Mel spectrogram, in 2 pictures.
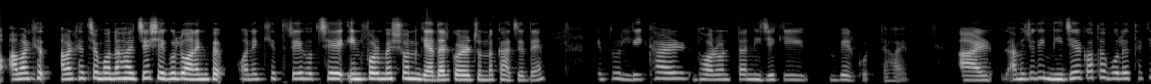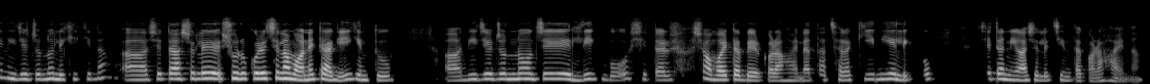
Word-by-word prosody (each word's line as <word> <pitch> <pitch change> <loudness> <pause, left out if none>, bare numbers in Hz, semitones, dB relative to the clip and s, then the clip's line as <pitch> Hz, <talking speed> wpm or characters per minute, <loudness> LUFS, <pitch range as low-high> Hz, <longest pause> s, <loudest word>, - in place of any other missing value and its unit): আমার 260 +2 +6
খে 275 - +4 0.2
আমার 250 +1 +5
ক্ষেত্রে 285 0 +1
মনে 265 0 +6
হয় 275 -1 +8
যে, 280 - +5
সেগুলো 265 -1 +5
অনেকবা 240 +1 +5 0.3
অনেকক্ষেত্রে 245 +3 -5
হচ্ছে 255 +1 -1 0.2
information 265 +2 +5
gather 215 +1 +7
করার 220 -1 +5
জন্য 215 0 -3
কাজে 200 -1 -3
দেয়। 210 +4 -5 0.5
কিন্তু 245 +2 -16 0.2
লিখার 270 +4 -3 0.3
ধরনটা 230 0 -4
নিজেকেই 220 0 -6 0.4
বের 215 -3 -6
করতে 475 0 -22
হয়। - - -16 0.7
আর 200 0 +2 0.3
আমি 240 +2 -1
যদি 285 +1 -5
নিজের 260 +5 +1
কথা 310 +1 -4
বলে 270 0 -1
থাকি, 280 +2 -17
নিজের 240 -2 -5
জন্য 235 +1 -5
লিখি 235 +2 -11
কিনা? 250 +3 -13 0.3
আ - - -5 0.2
সেটা 250 +1 -5
আসলে 265 +1 -3 0.2
শুরু 270 -2 0
করেছিলাম 270 0 +3
অনেক 230 +4 -2
আগেই। 200 +3 -5
কিন্তু 205 -2 -8 0.7
আ - - -7 0.2
নিজের 240 +1 -5
জন্য 245 0 -2 0.2
যে 255 - -3 0.3
লিখবো, 240 -5 -9 0.2
সেটার 210 -5 -10
হা - - -20 0.2
সময়টা 220 -4 -1
বের 185 -1 -4
করা 175 -1 -5
হয় 180 - -14
না। 180 - -7
তাছাড়া 210 -2 -10
কি 235 - -13
নিয়ে 250 +1 -3
লিখবো? 225 +3 -15 0.6
সেটা 265 -1 -7
নিয়েও 205 -3 -4
আসলে 200 -2 -10
চিন্তা 180 -5 -13
করা 150 +2 -12
হয় 165 - -14
না। - - -21
240 Hz, 170 wpm, -21 LUFS, 215-265 Hz, 0.7 s, হয়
